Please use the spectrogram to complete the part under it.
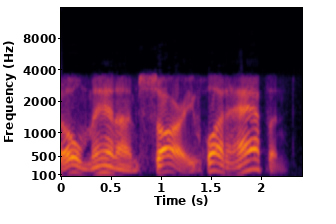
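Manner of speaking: sympathetic, consoling, slow, compassionate tone. Retelling the fan's reaction to the news: imitating a compassionate fan. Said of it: "with compassion".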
